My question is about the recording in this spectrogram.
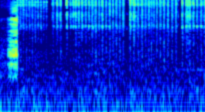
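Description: One last short stroke of a hand scraper along the edge of an ebony fingerboard, right at the start, then near silence: room tone.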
